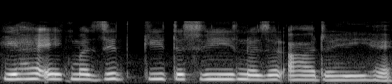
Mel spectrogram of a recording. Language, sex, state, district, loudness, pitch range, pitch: Hindi, female, Chandigarh, Chandigarh, -16 LUFS, 210-240 Hz, 235 Hz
